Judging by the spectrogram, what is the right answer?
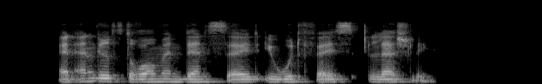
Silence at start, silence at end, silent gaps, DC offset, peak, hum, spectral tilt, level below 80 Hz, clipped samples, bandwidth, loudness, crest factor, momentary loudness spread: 0.6 s; 1.05 s; none; under 0.1%; -8 dBFS; none; -4.5 dB/octave; -66 dBFS; under 0.1%; 8.2 kHz; -26 LUFS; 20 dB; 4 LU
